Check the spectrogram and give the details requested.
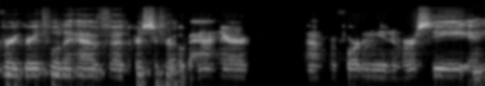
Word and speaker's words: Aubin: Um, so yeah, as Joel said, I'm Christopher Aubin. Yes, the proper pronunciation is Aubin, but like any good American, we've bastardized our name.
